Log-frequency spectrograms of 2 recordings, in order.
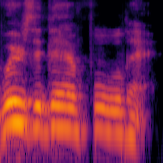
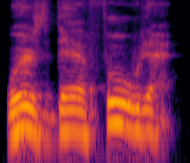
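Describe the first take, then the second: First: Raised, higher demanding shout; mock yell. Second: Slow, half-hearted demanding shout; mild mock yell. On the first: Husband yelling at wife for food, mock yell. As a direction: bark the question across the house. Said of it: "You yell out". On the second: Husband demanding food from wife, mild mock yell. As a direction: lightly call out for food. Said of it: "she's like".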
